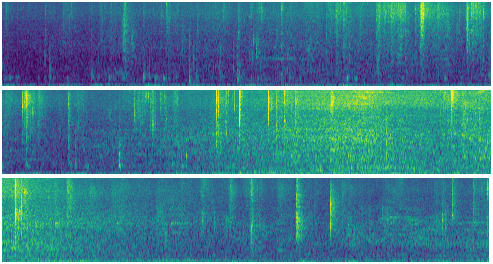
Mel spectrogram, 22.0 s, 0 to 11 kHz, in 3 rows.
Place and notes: Avenida da Liberdade Fundão, Portugal - Cinema Gardunha
Sounds from an abandoned movie theater
30 July 2014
